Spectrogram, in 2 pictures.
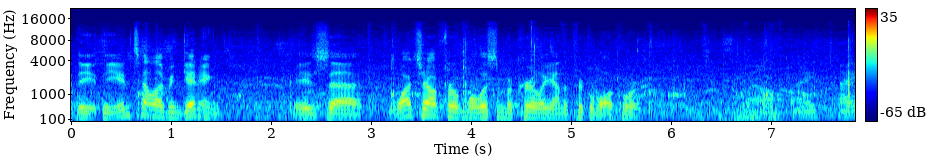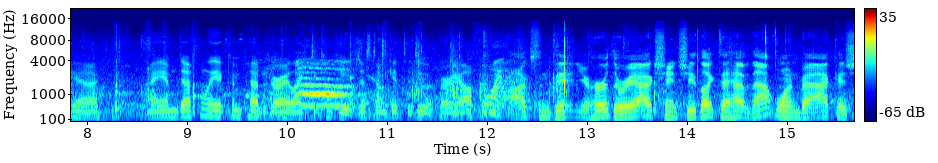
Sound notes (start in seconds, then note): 11.0 yells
